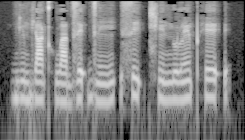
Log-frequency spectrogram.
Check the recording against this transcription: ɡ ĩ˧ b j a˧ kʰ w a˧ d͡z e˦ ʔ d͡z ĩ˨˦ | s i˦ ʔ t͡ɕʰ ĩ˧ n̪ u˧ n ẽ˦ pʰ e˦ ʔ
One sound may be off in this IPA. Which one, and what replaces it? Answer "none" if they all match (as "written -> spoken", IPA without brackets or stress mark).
n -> l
